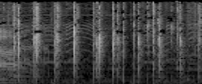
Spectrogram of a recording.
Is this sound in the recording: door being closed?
no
